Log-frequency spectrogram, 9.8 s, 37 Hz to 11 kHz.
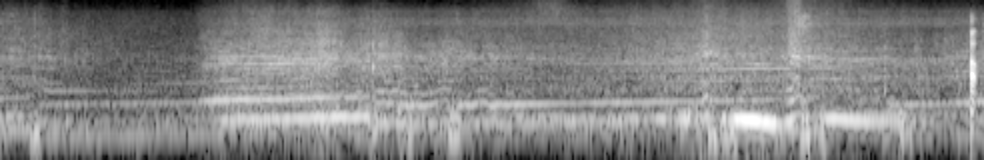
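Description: Porsche GT4 race cars at Imola circuit in a GT4 Europe race, engines droning and rising as they accelerate past, with steady mid-distance roar and a brief sharp peak near the end.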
